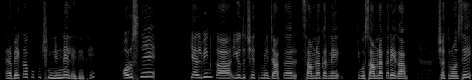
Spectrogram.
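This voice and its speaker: A woman narrating a past-life story in a calm, explanatory way, with slow, reflective pauses. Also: high voice, dry recording, clean studio sound. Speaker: spiritual storyteller.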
